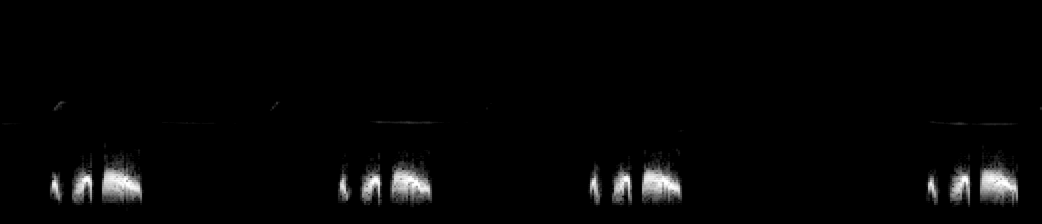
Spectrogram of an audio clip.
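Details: Spotted dove coos for luring wild doves: four repeated three-note phrases at intervals of about three seconds, each short, rising, then drawn out and mellow. A faint steady whine and soft chirps in the background.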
